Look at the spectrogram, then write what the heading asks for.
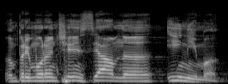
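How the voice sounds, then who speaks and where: A man in his thirties preaches with a bright, forceful voice. He speaks into a handheld mic, earnest and repeating his key phrases. A long reverb trails after him in a large hall. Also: a little high. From Romania. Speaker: pastor. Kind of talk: sermon. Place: church stage, large hall.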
